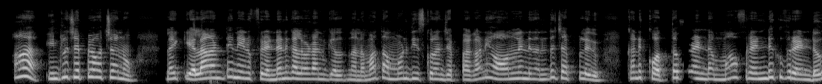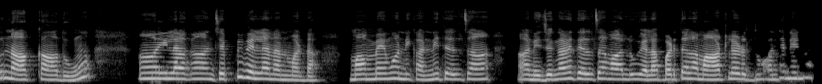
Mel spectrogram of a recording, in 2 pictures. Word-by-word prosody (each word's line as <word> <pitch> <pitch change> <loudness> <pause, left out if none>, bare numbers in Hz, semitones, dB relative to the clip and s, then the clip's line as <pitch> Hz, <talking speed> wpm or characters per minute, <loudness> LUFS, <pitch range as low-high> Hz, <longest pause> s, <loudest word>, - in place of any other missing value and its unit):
ఆ! 370 +3 +5 0.3
ఇంట్లో 265 +5 +1
చెప్పే 330 +1 +2
వచ్చాను. 315 -7 -1 0.4
లైక్ 265 +1 -3
ఎలా 260 +4 +6
అంటే, 300 +3 -3
నేను 285 -3 +1
ఫ్రెండ్‌ని 250 +2 +1
కలవడానికి 250 -3 0
వెళ్తున్నానమ్మా, 215 +1 -2
తమ్ముడిని 265 -1 -1
తీసుకోనని 255 -3 -2
చెప్పా 220 0 -5
గాని 265 +7 -2
ఆన్‍లైన్ 265 +2 0
ఇదంతా 240 +6 -4
చెప్పలేదు. 270 -7 -1 0.3
కానీ 290 +2 -2
కొత్త 230 +5 +2
ఫ్రెండమ్మా, 255 -3 -2
ఫ్రెండ్‌కి 285 +4 0
ఫ్రెండ్ 235 -6 +2 0.2
నాకు 230 -1 +3
కాదు. 215 -3 +1 0.7
ఆహ్, 275 0 +4
ఇలాగా 260 -1 +2
అని 245 -3 -4
చెప్పి 255 +7 -1
వెళ్ళాననమాట. 225 -8 +1 0.4
"మా 235 - +4
అమ్మేమో 255 +3 +1
నీకన్నీ 230 0 -2
తెలుసా? 240 +1 -2 0.4
ఆహ్, 235 - 0
నిజంగానే 230 +6 +1
తెలుసా 250 +2 -1
వాళ్ళు? 235 -1 +1
ఎలా 220 0 +2
పడితే 235 +3 +1
అలా 260 - +2
మాట్లాడొద్దు." 230 -1 0
అంటే 230 +6 -6
నేను 280 +2 -3
250 Hz, 160 wpm, -21 LUFS, 230-275 Hz, 0.7 s, ఎలా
